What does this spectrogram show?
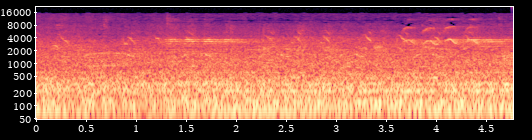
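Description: Birds chirping in short high calls, with a cluster of quick chirps near the end, over a steady low rumble.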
